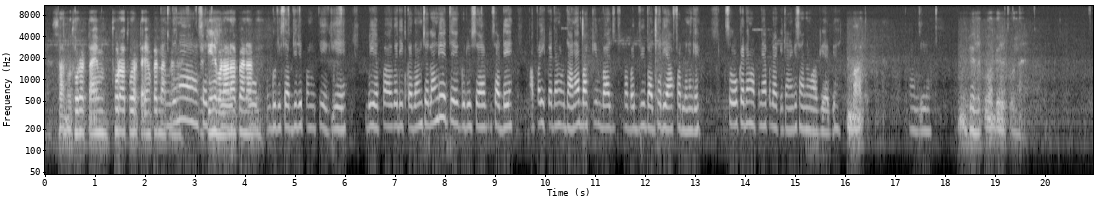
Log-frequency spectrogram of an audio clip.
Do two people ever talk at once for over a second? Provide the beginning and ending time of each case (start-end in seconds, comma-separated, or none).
3.1-4.3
